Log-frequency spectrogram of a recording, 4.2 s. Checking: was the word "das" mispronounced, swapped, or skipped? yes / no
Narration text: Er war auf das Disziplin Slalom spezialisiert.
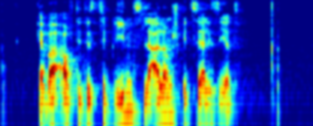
yes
